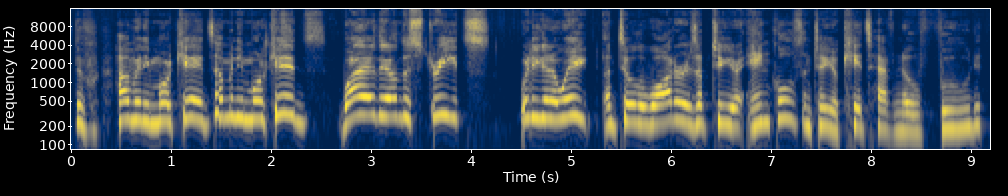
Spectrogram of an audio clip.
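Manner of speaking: high, overwrought sob-story pleading, hammed up; mock crying plea. Commentator mocking the activist's tearful plea, high and overwrought. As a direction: ham up a fake tearful plea. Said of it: "Anybody convinced by this crying?".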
